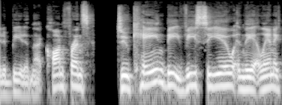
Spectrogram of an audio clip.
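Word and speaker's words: Duquesne: Duane by the way du quu s NE it's duaine is how you say that University's name I have learned recently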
